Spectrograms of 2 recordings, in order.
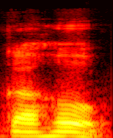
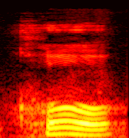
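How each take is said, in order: First: کہو said as ka-ho, two syllables, h voiced between; کہو pronounced ka-ho with audible h; kaho with spoken h. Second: کھو said as one syllable kho, aspirated k. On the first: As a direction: say کہو with a clear breathy h before o. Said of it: "یہ والی ہا پڑھی جا رہی ہے". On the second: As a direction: say کھو with a puff of air on the k, no separate h. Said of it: "یہ والی ہا پڑھی نہیں جا رہی". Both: Shown as a demonstration.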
